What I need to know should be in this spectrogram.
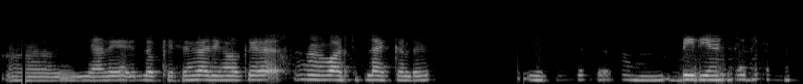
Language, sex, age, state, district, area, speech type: Malayalam, female, 18-30, Kerala, Palakkad, rural, conversation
